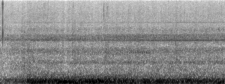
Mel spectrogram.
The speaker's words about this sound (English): I am standing outside of a cemetery, middle of the country, the middle of nowhere. It's a dark and stormy night. That's not a cliche. It is actually a dark and stormy night. There is lightning and thunder.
